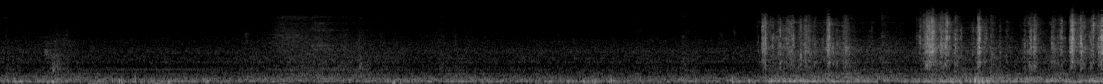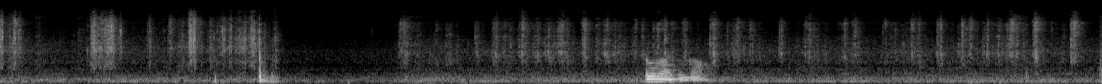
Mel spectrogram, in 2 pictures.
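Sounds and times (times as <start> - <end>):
rapid plastic cube clicking: 7.6 - 13.9, 15.0 - 22.0.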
